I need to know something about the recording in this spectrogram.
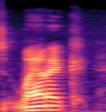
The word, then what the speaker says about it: Atlantic: And hopefully you can hear that there is stress on the second syllable of each one of these: Atlantic, atrocious, America, arcade, astronomy, and arthritic.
